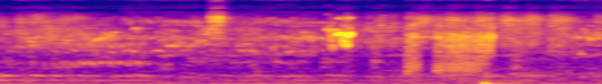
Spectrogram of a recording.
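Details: Soft budgerigar twittering punctuated by a sudden shrill squeak and then a brief harsh, noisy burst of chatter near the end, over a faint low hum.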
